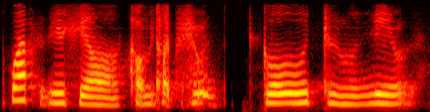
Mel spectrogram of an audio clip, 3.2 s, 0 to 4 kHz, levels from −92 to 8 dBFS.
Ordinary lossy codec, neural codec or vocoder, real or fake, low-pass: none; codec, 16 kHz, 0.5 kbps, FreqCodec, larger model; fake; 3.6 kHz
